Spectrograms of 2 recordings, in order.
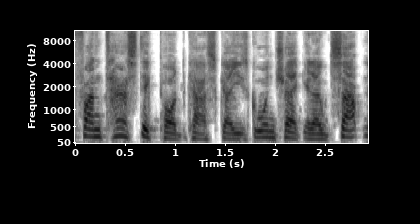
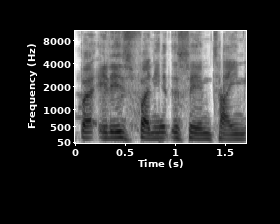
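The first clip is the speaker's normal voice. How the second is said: ordinary talk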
